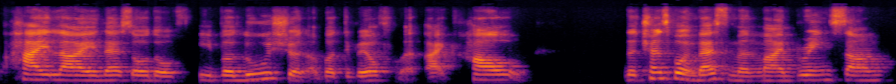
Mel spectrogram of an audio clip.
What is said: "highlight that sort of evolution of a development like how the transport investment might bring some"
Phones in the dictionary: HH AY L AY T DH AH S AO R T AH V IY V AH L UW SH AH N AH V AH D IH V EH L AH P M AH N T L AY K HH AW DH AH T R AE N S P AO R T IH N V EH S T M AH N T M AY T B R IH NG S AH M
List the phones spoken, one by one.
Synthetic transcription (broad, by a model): HH AY L AY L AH S AO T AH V IY V AH L UW SH AH N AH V AH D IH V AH F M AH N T L AY K HH AW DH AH T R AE N S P AO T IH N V EH S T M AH N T M AY T B R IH NG S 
